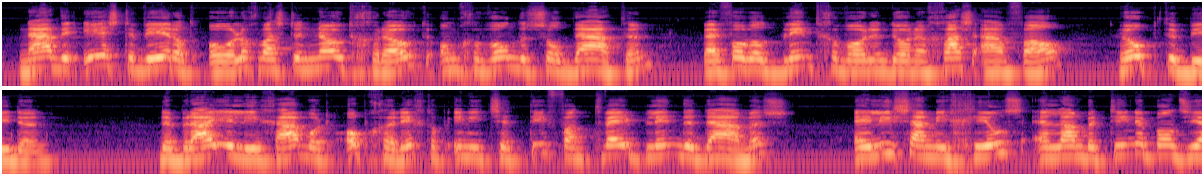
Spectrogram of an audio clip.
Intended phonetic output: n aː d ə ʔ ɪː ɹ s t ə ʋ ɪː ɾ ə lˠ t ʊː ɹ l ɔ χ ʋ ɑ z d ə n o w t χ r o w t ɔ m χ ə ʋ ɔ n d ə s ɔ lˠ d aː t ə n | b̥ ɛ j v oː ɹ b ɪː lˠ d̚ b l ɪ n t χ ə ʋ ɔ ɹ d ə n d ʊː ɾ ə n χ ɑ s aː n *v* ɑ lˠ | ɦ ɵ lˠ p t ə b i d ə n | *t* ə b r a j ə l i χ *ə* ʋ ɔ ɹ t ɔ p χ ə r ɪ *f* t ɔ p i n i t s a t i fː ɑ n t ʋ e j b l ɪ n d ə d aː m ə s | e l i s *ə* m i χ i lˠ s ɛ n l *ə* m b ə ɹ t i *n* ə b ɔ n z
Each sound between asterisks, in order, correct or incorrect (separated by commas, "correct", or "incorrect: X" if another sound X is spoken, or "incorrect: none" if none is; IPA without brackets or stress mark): correct, incorrect: d, incorrect: a, incorrect: χ, incorrect: a, incorrect: ɑ, correct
